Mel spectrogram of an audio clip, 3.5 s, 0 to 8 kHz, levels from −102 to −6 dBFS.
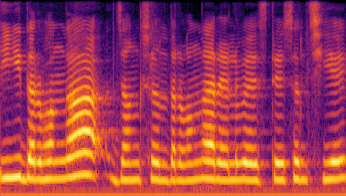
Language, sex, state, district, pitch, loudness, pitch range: Maithili, female, Bihar, Darbhanga, 260 Hz, -15 LUFS, 255-275 Hz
